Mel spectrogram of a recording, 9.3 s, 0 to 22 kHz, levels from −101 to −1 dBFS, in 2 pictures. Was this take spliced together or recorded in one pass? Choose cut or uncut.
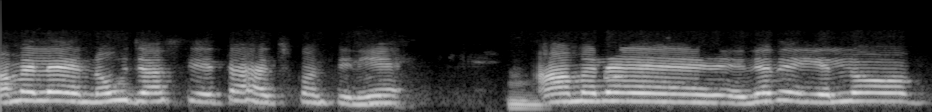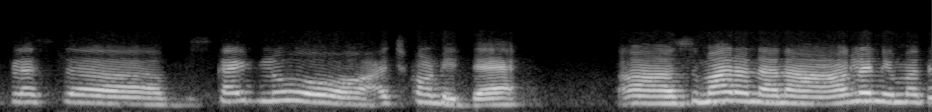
uncut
